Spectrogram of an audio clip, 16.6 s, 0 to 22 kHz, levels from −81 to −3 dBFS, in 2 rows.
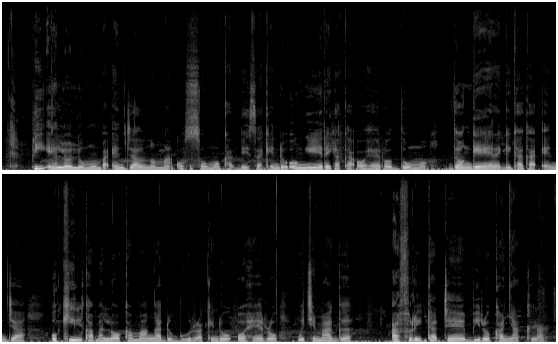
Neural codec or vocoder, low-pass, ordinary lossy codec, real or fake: none; none; none; real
